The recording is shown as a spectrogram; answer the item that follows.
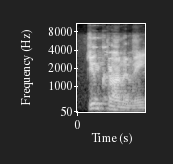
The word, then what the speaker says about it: Dokonomi: i'll explain it yeah do economy instead of economy it's the duke economy yeah the economy and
